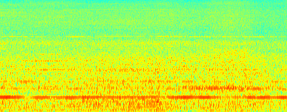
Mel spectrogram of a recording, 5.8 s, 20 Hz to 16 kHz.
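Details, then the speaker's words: Electrolux Cyclonic Lite bagless upright, circa-2005 model new in the box, first run: smooth motor hiss with a high whistle but no brush-roll growl, plus a burning smell; owner suspects the agitator belt needs replacing. "hmm it's not got the the growl I expected from the agitator I'm just gonna check that because it's possible that the belt needs replacing"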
